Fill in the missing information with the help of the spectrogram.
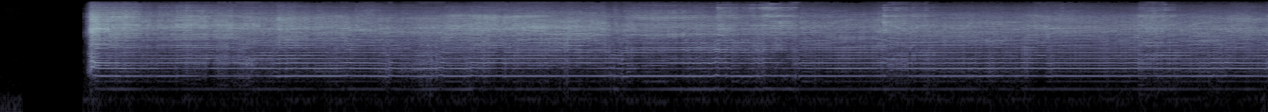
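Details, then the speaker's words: Oscillating bone saw during total knee arthroplasty for knee osteoarthritis: a continuous high whining buzz after brief silence. It cuts the anterior femoral cut with the anterior tissues retracted. "it is recommended to start sawing from the medial side and to continue towards the lateral side so that the depth of the Saw's passage can still be assessed during the cut"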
